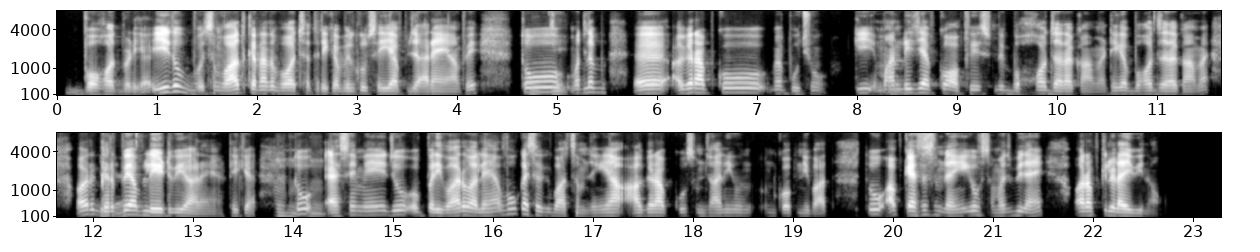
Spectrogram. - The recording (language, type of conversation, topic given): Hindi, podcast, काम और निजी जीवन में संतुलन बनाए रखने के लिए आप कौन-से नियम बनाते हैं?
- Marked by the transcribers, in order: in English: "ऑफ़िस"; tapping; in English: "लेट"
